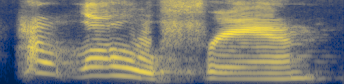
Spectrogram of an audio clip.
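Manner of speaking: lightly voiced cheerful ant; friendly ant voice. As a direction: greet a new friend warmly as the little ant. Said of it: "make different voices".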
